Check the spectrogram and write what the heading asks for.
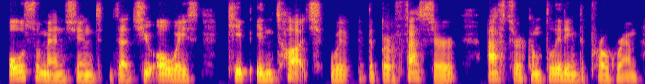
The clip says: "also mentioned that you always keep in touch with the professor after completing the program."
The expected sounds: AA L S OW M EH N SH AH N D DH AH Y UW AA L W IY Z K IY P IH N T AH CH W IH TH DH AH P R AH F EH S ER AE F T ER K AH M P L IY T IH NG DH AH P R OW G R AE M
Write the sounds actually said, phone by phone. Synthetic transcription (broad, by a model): AA L S OW M EH N SH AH N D DH AH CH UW AA L W IY Z K IY P IH N T AH CH W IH DH AH P R AH F EH S ER AE F T ER K AH M P L IY T IH NG DH AH P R OW G R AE M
